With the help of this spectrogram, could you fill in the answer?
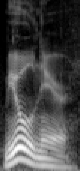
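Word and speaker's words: Mjölnir: Now, if you can pronounce this, you're a better man than I am. Mjolnir, so they tell me.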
